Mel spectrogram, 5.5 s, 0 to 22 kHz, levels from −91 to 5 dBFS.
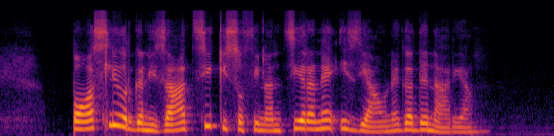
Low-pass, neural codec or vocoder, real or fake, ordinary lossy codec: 14.4 kHz; none; real; Opus, 16 kbps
